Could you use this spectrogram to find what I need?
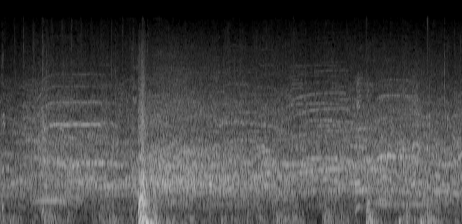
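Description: A large crowd cheers and shouts steadily in a big arena.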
